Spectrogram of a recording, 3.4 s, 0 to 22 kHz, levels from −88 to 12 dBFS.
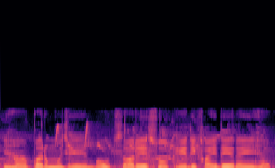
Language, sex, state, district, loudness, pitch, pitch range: Hindi, male, Uttar Pradesh, Saharanpur, -15 LUFS, 135 Hz, 130-145 Hz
